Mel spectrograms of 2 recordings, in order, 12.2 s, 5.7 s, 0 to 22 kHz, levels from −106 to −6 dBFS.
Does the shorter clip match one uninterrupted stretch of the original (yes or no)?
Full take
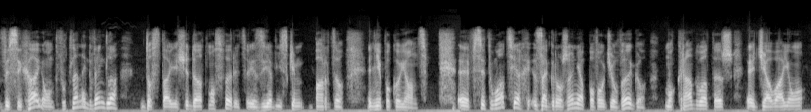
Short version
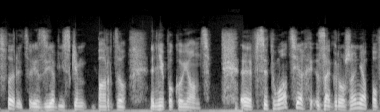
yes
